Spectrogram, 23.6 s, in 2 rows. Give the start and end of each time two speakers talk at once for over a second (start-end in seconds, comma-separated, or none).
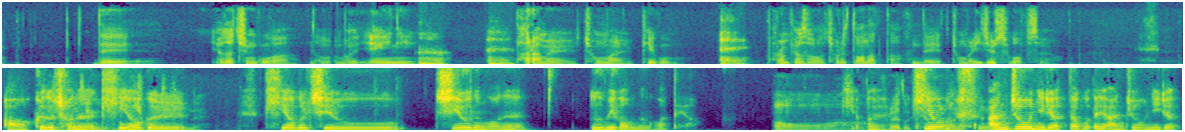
12.5-13.7, 20.5-22.4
